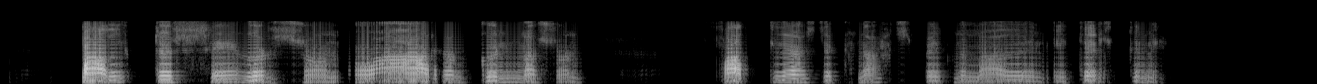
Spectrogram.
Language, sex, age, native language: Icelandic, male, 14, Icelandic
